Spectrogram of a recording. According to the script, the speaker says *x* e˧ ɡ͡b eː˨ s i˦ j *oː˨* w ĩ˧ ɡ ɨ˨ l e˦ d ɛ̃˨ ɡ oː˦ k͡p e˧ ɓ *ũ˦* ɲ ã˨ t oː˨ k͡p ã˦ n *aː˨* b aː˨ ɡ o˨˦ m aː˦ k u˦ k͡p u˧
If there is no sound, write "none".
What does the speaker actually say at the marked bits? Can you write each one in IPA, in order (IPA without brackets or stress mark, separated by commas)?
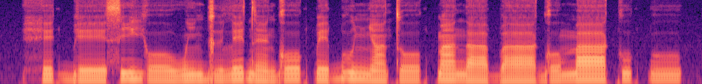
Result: h, oː˨, u˦, aː˨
